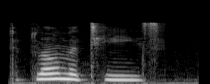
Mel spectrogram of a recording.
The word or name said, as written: diplomatese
